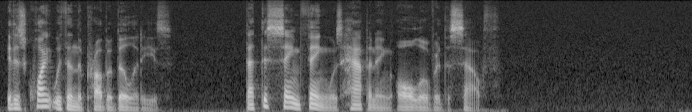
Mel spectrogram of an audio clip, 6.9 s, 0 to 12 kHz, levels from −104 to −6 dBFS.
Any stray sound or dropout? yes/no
no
